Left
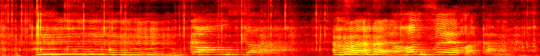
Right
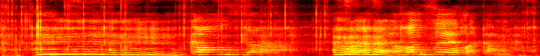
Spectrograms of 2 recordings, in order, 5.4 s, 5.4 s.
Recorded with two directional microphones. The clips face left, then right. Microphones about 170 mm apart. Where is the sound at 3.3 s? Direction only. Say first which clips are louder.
Right 2 dB; 20° right (ahead or behind).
